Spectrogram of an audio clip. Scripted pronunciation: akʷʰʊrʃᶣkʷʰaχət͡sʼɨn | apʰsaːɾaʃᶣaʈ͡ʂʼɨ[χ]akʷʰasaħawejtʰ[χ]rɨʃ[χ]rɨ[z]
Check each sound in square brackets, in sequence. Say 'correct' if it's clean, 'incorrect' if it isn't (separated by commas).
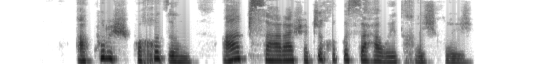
correct, correct, correct, incorrect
